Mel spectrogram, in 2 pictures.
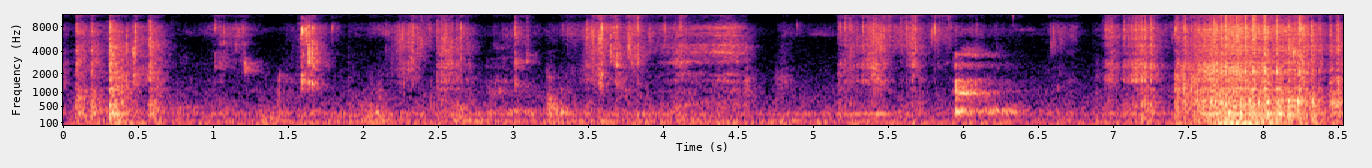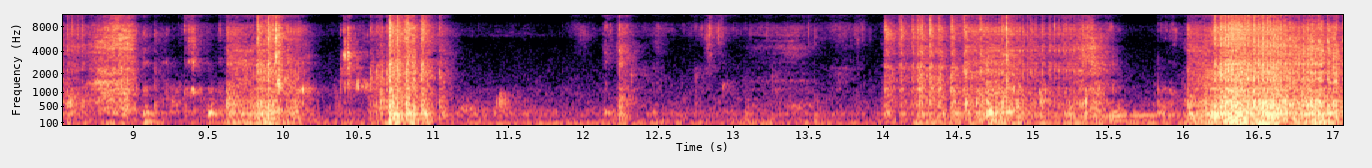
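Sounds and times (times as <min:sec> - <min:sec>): fingers mixing wet rice: 0:00.0 - 0:07.6, 0:08.2 - 0:16.6
chewing: 0:00.3 - 0:04.2, 0:08.7 - 0:13.4.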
